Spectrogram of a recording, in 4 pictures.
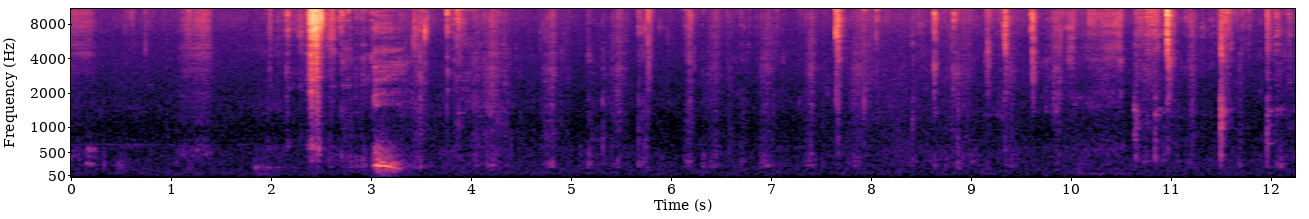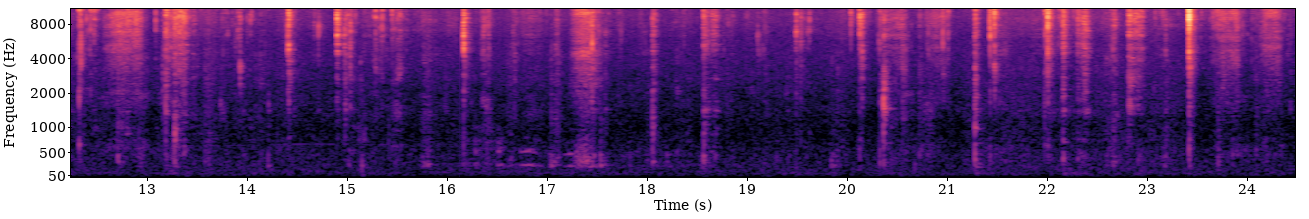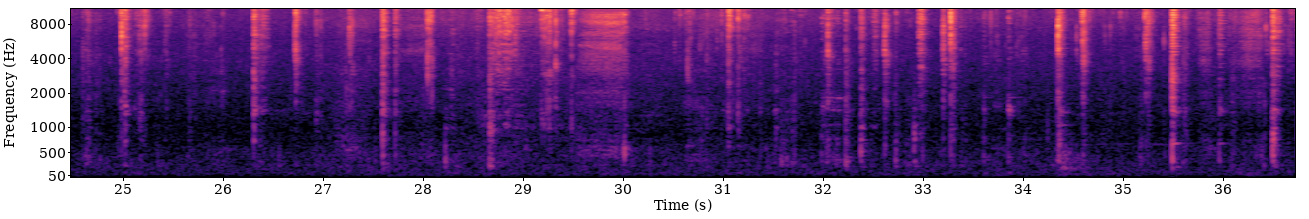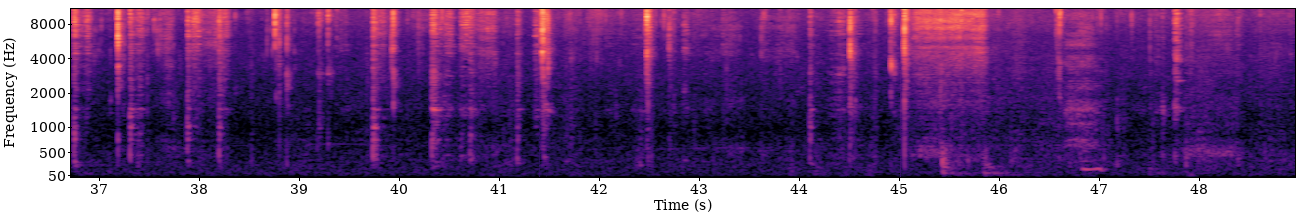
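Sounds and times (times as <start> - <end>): chewing crunchy snack: 2.0 - 25.5.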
